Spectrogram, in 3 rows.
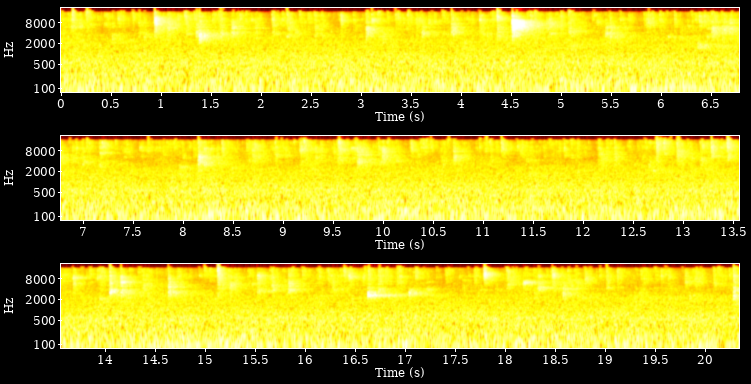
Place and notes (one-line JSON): {"title": "Valenciennes, France - Sewers, underground waterfall", "date": "2018-12-24 09:30:00", "description": "Into the Valenciennes sewers, distant recording of an underground waterfall. Just near the waterfall, you can't hear you screaming as it's very noisy !", "latitude": "50.35", "longitude": "3.53", "altitude": "30", "timezone": "Europe/Paris"}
